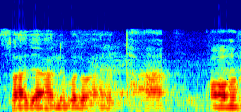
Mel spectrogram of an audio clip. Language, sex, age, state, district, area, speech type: Hindi, male, 18-30, Uttar Pradesh, Ghazipur, urban, spontaneous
